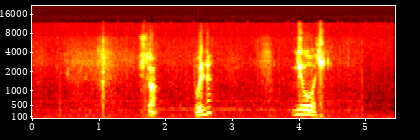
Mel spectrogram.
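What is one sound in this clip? A man speaks quietly and tensely close by.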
